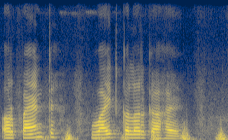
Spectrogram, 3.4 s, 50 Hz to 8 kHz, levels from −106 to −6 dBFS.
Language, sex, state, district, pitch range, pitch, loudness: Hindi, female, Bihar, West Champaran, 175-200 Hz, 190 Hz, -16 LUFS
